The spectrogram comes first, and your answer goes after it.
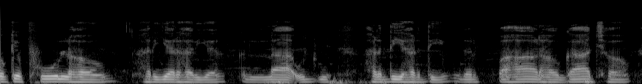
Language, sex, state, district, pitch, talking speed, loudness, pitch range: Magahi, male, Bihar, Jamui, 115 Hz, 110 wpm, -29 LUFS, 110-120 Hz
